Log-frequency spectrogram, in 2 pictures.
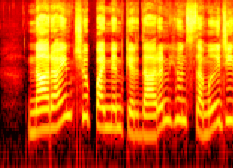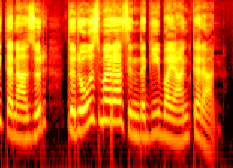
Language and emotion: Kashmiri, neutral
